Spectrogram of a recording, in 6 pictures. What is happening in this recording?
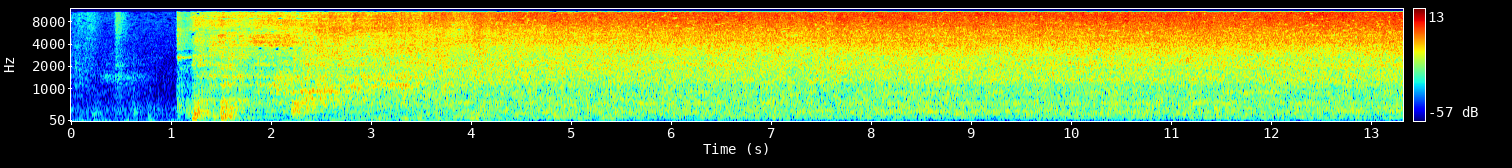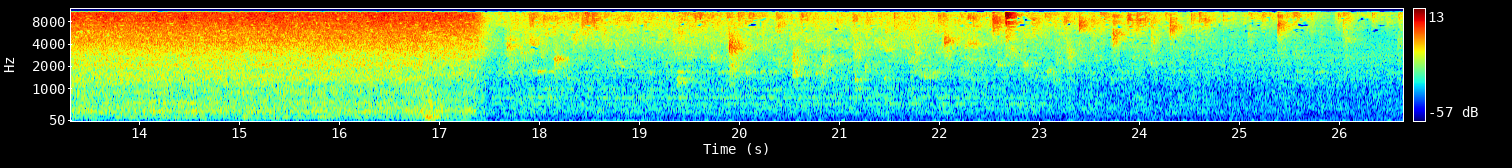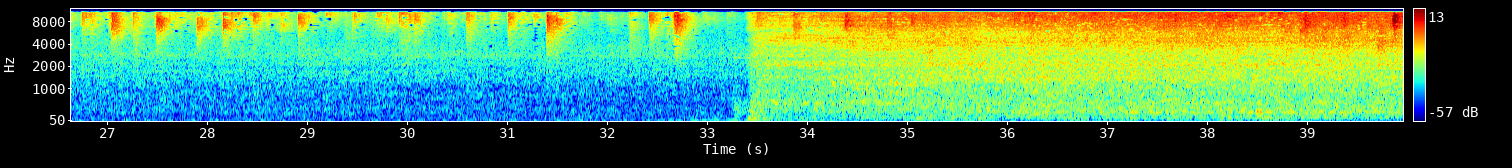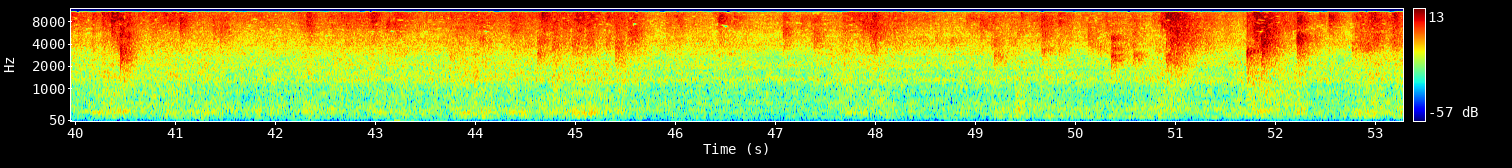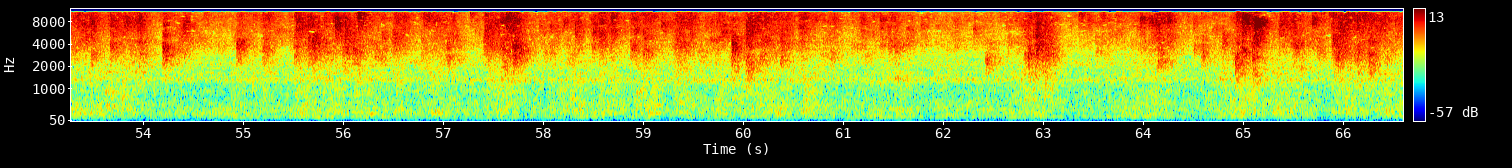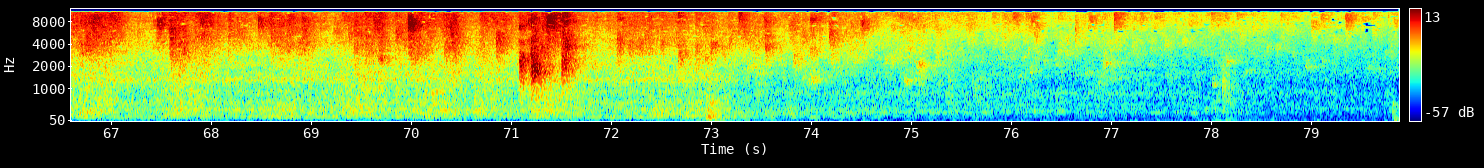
The shower turns on runs for a bit, then it sounds as if someone is taking a shower, then it turns off.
